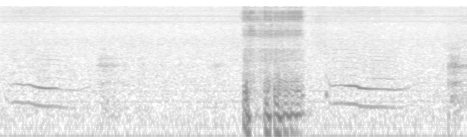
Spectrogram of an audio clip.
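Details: Sleeping female mini dachshund whimpering: thin high whines glide downward at the start and again near the end, separated by a short noisy burst of rustling, all over a low constant room hum.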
